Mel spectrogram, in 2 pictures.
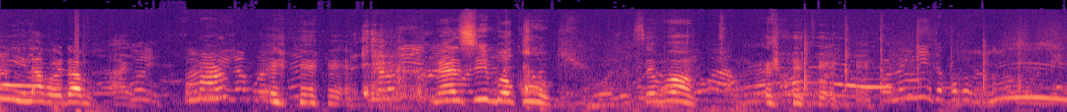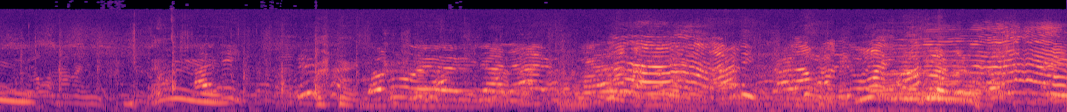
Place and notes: un an aprés le tournage anta une femme entre deux monde retour à dinangourou pour visionner le film
avec anta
